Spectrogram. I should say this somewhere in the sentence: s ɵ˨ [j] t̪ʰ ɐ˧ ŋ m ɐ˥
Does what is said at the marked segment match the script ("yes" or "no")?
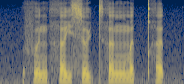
no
